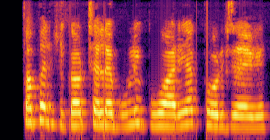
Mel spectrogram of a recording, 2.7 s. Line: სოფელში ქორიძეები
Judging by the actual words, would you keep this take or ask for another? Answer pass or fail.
fail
